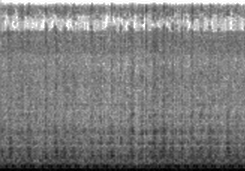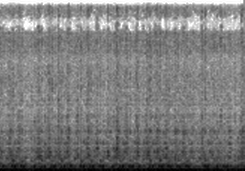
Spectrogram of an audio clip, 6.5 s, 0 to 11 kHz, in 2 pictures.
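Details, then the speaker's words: Budget 283 small-block Chevy with vacuum-secondary carb, freshly swapped into 1985 Oldsmobile Cutlass with turbo 350: deep even V8 idle with steady lumpy pulses, no knocks or misses; ran full cycle, thermostat works; normal idle. "well it's good that this thing runs um went through a full cycle to open up thermostat and everything thermostat works good obviously"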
